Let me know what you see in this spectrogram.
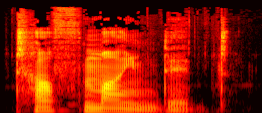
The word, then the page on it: tough-minded: British English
